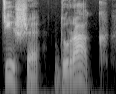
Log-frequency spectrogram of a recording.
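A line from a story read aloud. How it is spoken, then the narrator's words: Menacing. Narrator (Russian): сказал Остап грозно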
